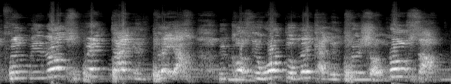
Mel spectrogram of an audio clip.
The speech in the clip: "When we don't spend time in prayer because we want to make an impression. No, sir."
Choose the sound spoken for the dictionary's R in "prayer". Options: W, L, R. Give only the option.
L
